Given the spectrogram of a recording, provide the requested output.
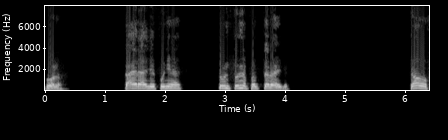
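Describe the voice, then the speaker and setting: This man's voice sits high in pitch, with ordinary pitch variation and a dark, mellow tone, recorded dry and close with no echo. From Pune. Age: 80s+. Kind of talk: street interview answer.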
